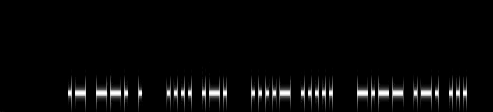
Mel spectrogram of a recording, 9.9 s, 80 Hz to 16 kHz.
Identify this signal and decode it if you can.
Morse code, heard as a keyed tone, about 17 wpm, 700 Hz. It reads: AGE HR 45 YRS
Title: K1USN SST QSO Practice 17wpm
